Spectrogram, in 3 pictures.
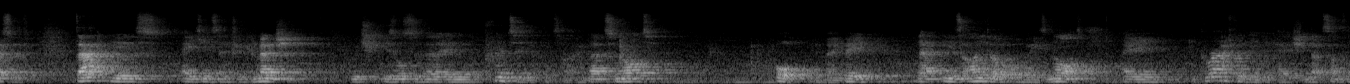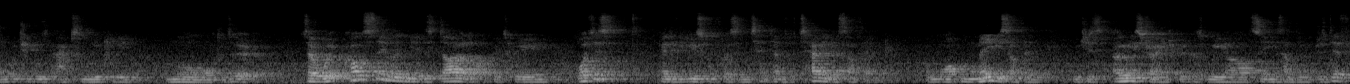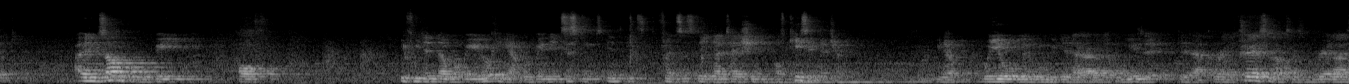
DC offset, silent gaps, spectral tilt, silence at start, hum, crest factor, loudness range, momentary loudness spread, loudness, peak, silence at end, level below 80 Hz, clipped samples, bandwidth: under 0.1%; none; -6 dB/octave; 0 s; none; 22 dB; 4 LU; 13 LU; -33 LUFS; -10 dBFS; 0 s; -62 dBFS; under 0.1%; 13.5 kHz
